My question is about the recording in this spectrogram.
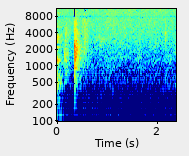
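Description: The end of a man's word, one brief soft noise, then near-quiet room tone in a small room.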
